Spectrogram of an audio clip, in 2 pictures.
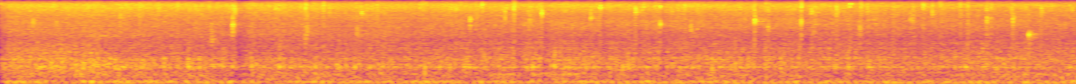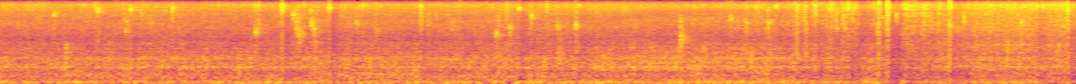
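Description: Bread pakoda, slices coated in batter, frying in hot oil, a steady dense sizzle and crackle with scattered sharp pops, loud and close throughout, no voices.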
